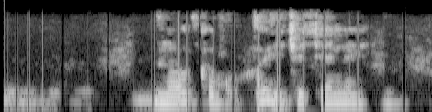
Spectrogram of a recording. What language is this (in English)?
Kinyarwanda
